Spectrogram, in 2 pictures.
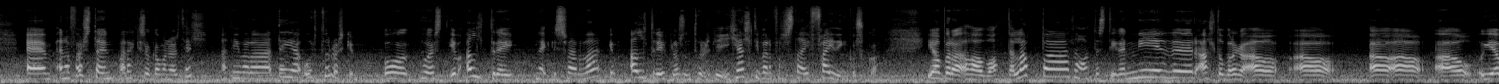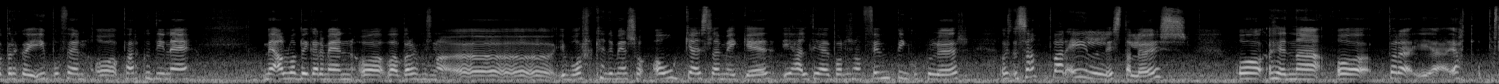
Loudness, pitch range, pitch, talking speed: -25 LUFS, 225-260 Hz, 245 Hz, 180 wpm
